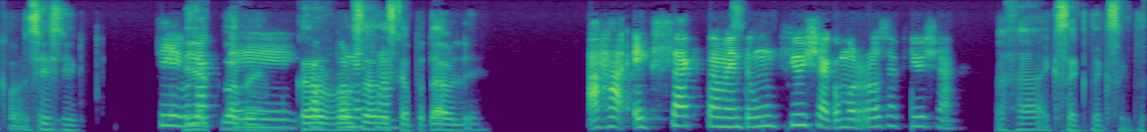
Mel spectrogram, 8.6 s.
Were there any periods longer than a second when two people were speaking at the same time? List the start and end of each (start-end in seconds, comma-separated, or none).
1.4-3.0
